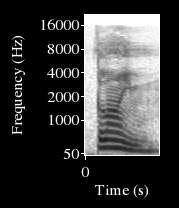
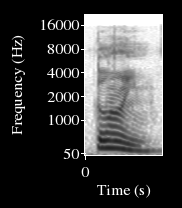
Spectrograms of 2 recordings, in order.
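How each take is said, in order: Both takes have the same delivery.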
